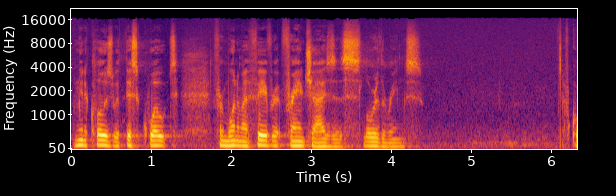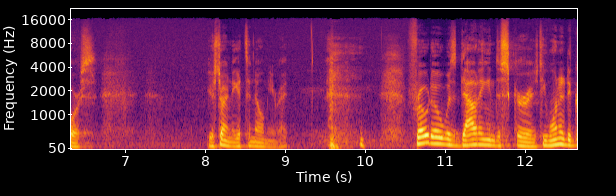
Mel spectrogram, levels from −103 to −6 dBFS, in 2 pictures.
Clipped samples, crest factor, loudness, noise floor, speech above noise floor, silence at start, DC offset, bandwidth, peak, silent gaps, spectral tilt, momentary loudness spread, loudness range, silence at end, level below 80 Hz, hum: under 0.1%; 20 dB; -19 LUFS; -49 dBFS; 31 dB; 0.05 s; under 0.1%; 16.5 kHz; -2 dBFS; none; -5 dB/octave; 17 LU; 11 LU; 0 s; -50 dBFS; none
